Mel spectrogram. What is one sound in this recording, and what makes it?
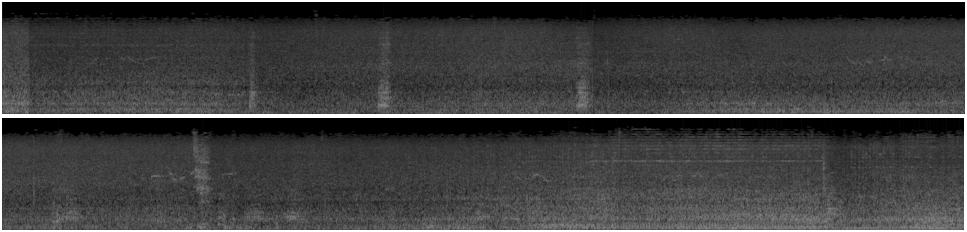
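An old engine chugs steadily nearby.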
